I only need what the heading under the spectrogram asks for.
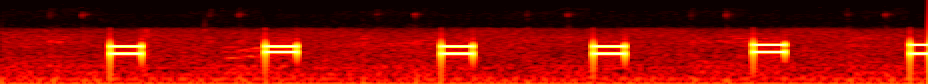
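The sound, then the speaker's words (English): Six touch-tone telephone dialing beeps as someone dials to patch a caller through, each a short two-tone chirp, sound one after another at a slightly uneven pace over a low steady hum, with no one talking. “Sorry, it's the beeps because I have to dial her.”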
